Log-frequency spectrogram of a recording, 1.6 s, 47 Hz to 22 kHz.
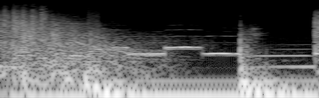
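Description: Gunfire effect from the video game Lisa: a few sharp broadband bursts, at the start and at about 1.2 and 1.6 seconds, over sustained game music tones, loud and close.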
